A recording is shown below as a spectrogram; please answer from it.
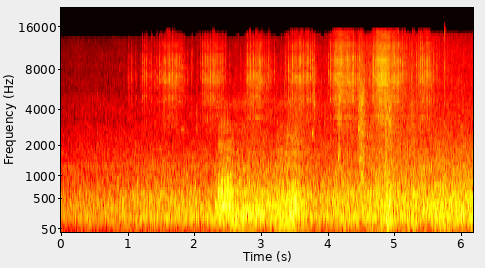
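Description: Big-game lever-drag reel, an 80-wide Shimano Tiagra two-speed, rattling and clicking under the load of a large tuna on the line. The sound grows louder about two seconds in, with short bursts of clicks roughly twice a second.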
